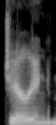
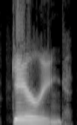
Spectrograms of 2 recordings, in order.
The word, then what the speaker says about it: Gering: So I was saying Gering, Nebraska last week and it's actually pronounced Gering.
